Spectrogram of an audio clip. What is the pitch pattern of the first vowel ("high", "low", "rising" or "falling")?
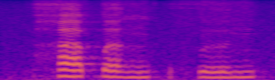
high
